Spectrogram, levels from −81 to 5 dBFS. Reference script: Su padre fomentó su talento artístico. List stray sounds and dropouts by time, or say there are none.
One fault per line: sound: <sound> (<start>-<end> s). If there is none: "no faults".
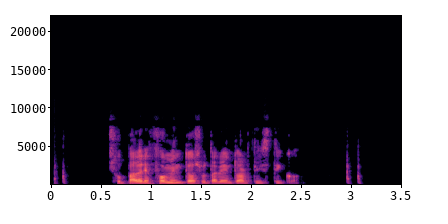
no faults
